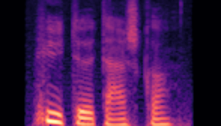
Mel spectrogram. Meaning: cooler (an insulated box to keep food cold)
- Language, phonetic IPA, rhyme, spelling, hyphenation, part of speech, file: Hungarian, [ˈhyːtøːtaːʃkɒ], -kɒ, hűtőtáska, hű‧tő‧tás‧ka, noun, Hu-hűtőtáska.ogg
